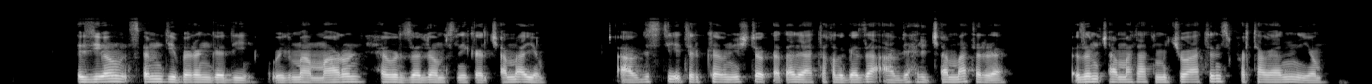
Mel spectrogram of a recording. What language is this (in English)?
Tigrinya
